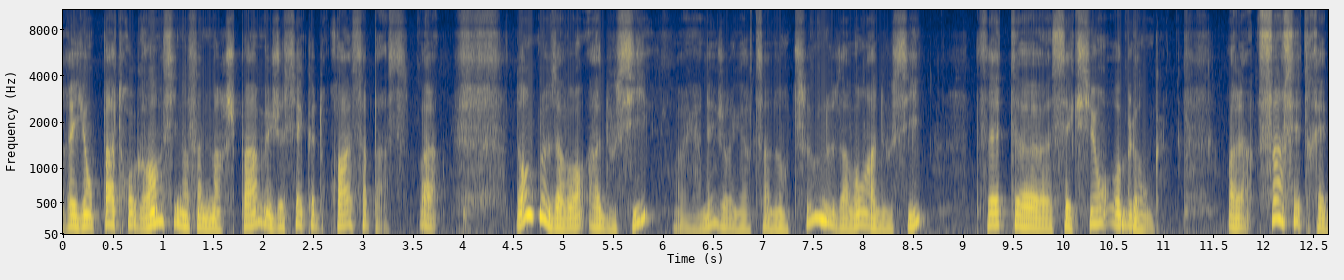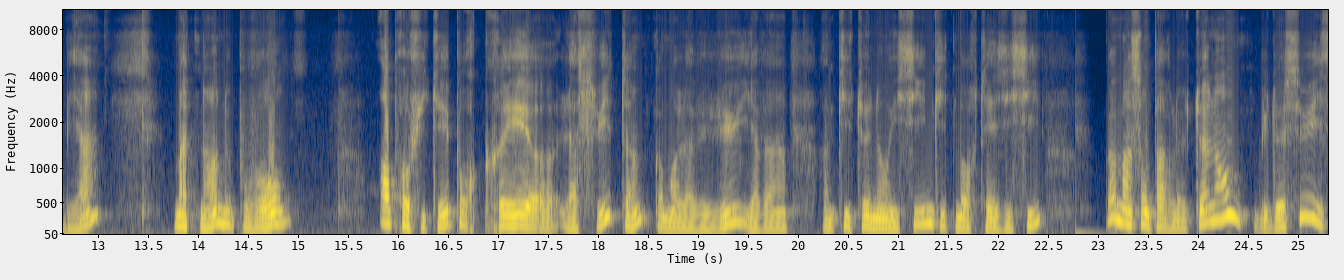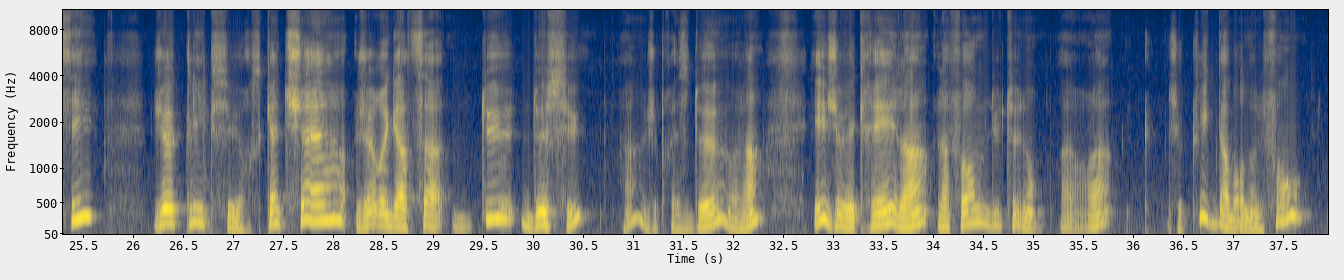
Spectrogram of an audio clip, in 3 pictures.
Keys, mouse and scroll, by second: 1.9 KP_3, 2.6 KP_Enter, 4.6-6.1 drag, 6.4 KP_5, 6.9-7.2 scroll up 1, 7.4 right click, 8.3 scroll up 2, 9.7-10.1 scroll down 1, 10.4 click, 11.3 scroll down 1, 11.8-13.4 drag, 14.1 right click, 15.6-17.5 drag, 19.4 click, 25.6 click, 27.3 click, 30.6 click, 31.6 scroll up 2, 32.2 right click, 36.6 click.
